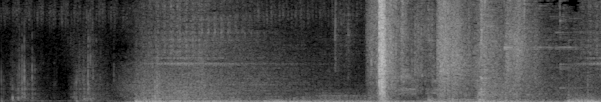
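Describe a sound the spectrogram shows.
A gun fires in a loud burst.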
